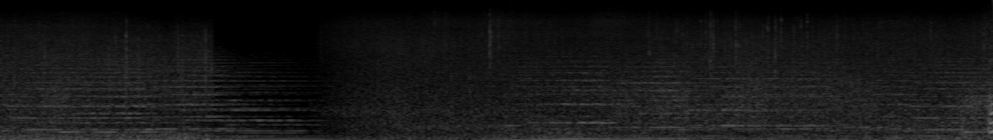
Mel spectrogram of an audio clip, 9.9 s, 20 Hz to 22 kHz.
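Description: Steady rainfall in The Witcher 3 video game hissing on surfaces, briefly dipping before returning, with a faint tonal hum underneath and no voices.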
